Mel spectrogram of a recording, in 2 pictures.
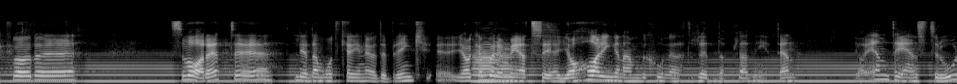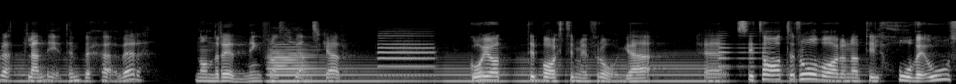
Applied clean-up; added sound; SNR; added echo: neural mask model RNNoise.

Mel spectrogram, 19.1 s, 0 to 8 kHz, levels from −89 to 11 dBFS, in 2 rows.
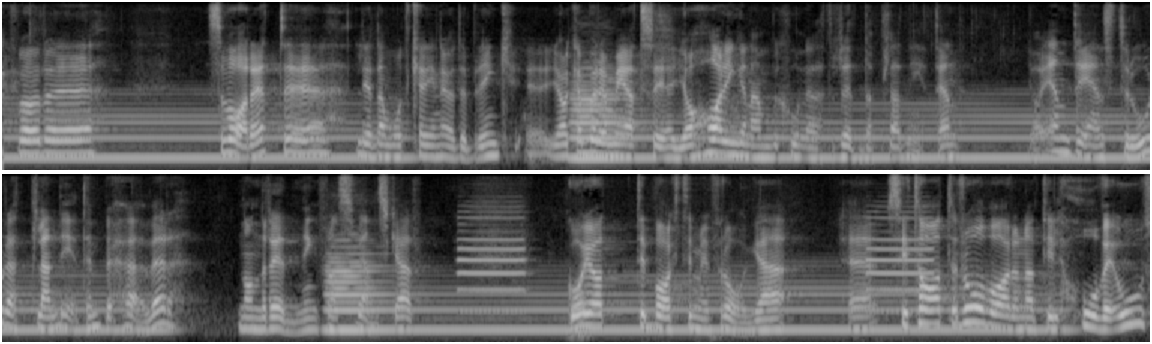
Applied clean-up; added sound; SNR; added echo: none; Wind instrument, woodwind instrument + Wind instrument, woodwind instrument; 5 dB; none.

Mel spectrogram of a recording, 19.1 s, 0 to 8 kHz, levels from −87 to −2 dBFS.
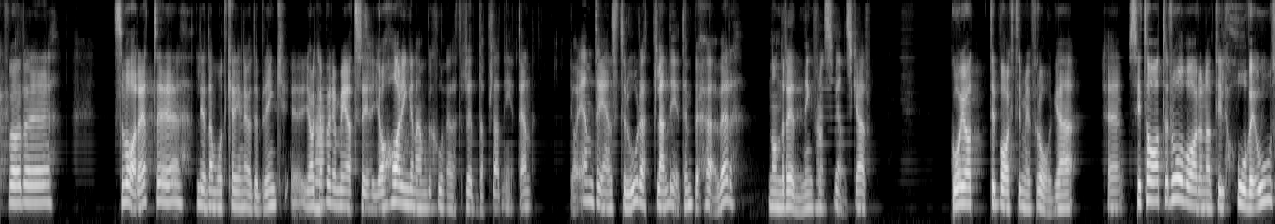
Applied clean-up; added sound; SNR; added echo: neural mask model DeepFilterNet 3.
